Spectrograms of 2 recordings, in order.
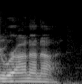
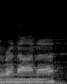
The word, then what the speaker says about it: Ra'anana: Maccabee Ra'anana.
